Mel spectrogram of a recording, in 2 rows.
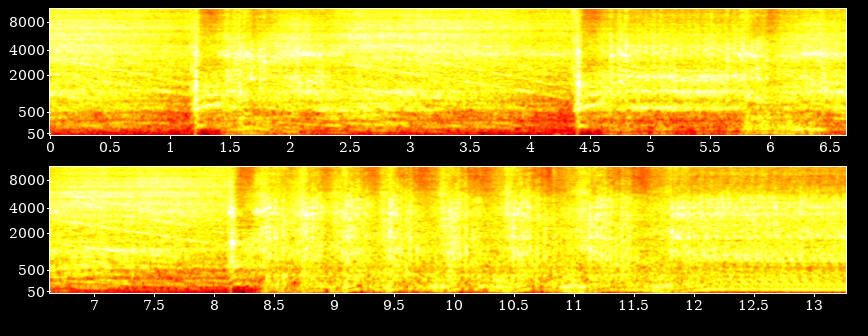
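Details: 1939 Ford hot rod V8 first fired after fitting Ford ram horn manifolds and a new custom true dual exhaust: several seconds of cranking with a few catches, then it fires into a deep, even burble and runs cleanly.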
